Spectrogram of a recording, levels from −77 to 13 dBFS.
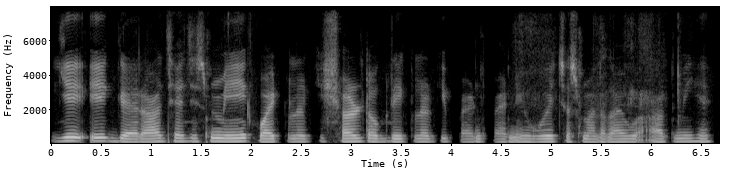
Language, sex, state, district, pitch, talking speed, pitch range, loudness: Hindi, female, Uttar Pradesh, Lalitpur, 170 Hz, 195 wpm, 165-175 Hz, -19 LUFS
